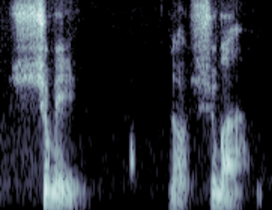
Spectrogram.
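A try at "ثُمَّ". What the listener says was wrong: Not sheen. Thumma. The meme has a shadda, so you give it its double. Thumma.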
